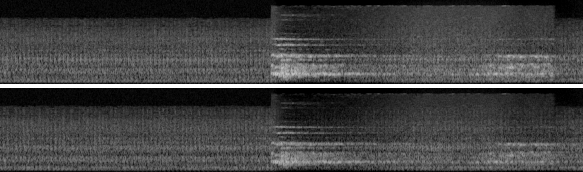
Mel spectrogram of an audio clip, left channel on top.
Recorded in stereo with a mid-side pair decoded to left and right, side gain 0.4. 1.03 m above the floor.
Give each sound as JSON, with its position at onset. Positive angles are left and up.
{"t": 2.7, "sound": "breathing", "azimuth_deg": 50, "distance_m": 0.6}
